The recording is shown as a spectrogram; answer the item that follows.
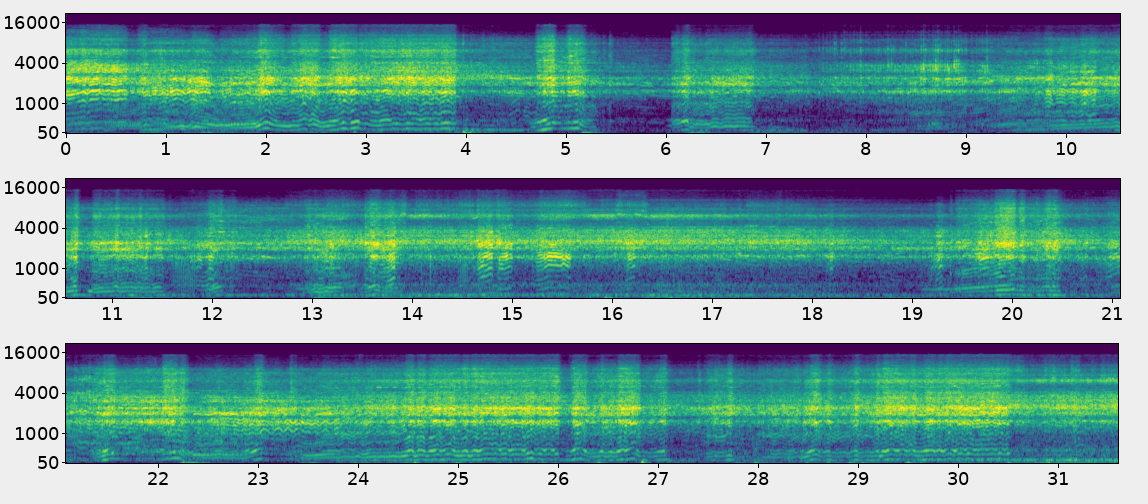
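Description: Motocross bike engine, recorded from the rider's helmet camera, revving up and down in pitch again and again as the throttle opens and closes around the track. It eases off briefly about six seconds in.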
